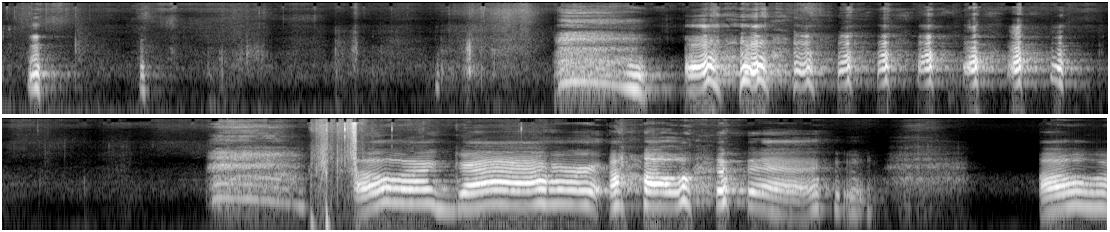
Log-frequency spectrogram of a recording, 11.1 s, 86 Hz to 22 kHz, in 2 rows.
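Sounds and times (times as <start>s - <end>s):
person gasping loudly: 2.8s - 3.4s, 6.6s - 7.2s.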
